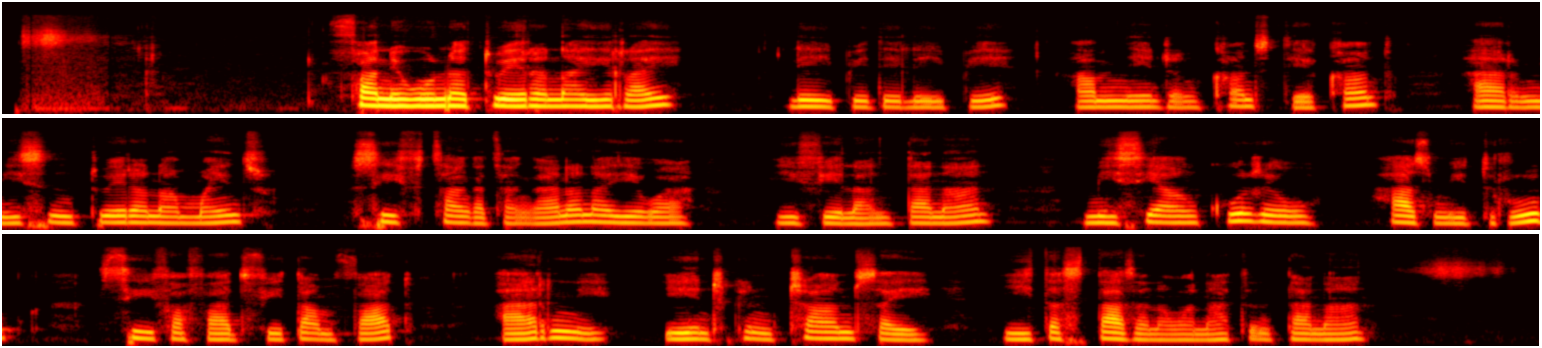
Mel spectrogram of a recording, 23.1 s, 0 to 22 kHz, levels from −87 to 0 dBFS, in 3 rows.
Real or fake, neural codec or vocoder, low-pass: real; none; 14.4 kHz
